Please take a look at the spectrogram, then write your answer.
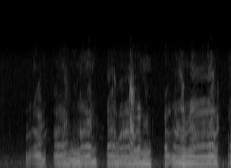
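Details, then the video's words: Pet Chihuahua playing in the morning, giving three long, wavering, whiny growl-moans with rich harmonics, each lasting about a second and rising and falling in pitch, separated by short pauses. "Chihuahua plays and makes funny noises"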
